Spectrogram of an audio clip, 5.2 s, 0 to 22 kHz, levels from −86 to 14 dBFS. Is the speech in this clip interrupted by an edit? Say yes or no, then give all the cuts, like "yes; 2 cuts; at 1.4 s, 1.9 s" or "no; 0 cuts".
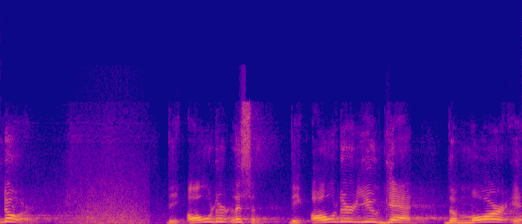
yes; 1 cut; at 1.5 s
